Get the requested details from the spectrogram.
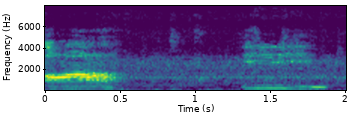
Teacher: इन 4-5 स्वरों को बोलने के लिए आपके ओठ में गोलाई नहीं आ रही है, या आपका ओठ गोल नहीं हो रहा है, गोलाकार नहीं हो रहा है, इसलिए इन स्वरों को बोलने के लिए हमारे ओठ गोल नहीं हो रहा है, इसलिए इनको हम अवृत्तमुखी कहते हैं।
